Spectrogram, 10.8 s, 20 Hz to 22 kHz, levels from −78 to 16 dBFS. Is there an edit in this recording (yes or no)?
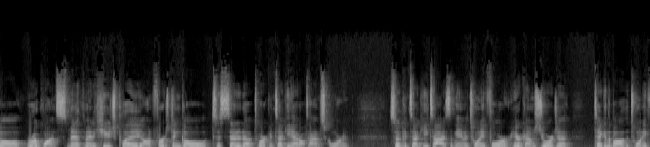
yes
